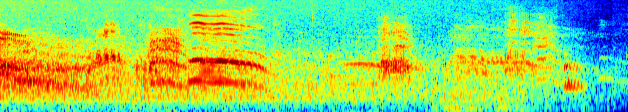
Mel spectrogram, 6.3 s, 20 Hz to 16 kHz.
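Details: Black-headed gulls in winter plumage on the Vilaine estuary, Morbihan, France, 22 February: scattered harsh, croaking cries at irregular intervals, a few shorter higher notes, fading toward the end.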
